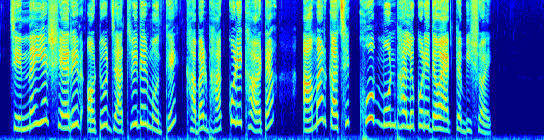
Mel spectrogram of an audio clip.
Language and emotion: Bengali, happy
